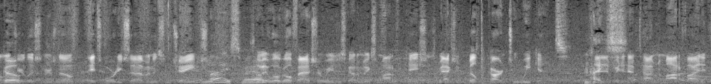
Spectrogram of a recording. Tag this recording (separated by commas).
Speech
